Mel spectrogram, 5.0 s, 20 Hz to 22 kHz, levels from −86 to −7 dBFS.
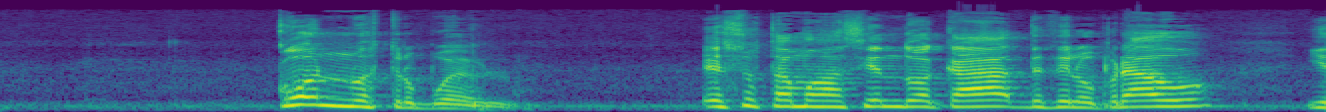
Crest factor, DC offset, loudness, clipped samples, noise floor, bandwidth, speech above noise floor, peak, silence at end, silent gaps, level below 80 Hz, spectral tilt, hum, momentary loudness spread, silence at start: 16 dB; under 0.1%; -15 LUFS; under 0.1%; -45 dBFS; 15.5 kHz; 30 dB; 0 dBFS; 0 s; none; -74 dBFS; -3 dB/octave; none; 10 LU; 1.05 s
